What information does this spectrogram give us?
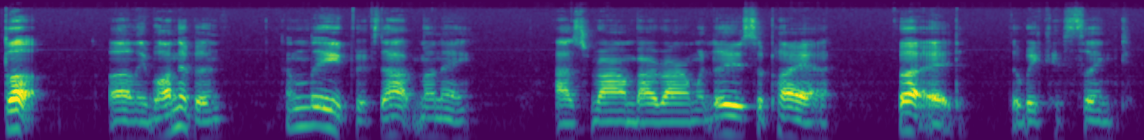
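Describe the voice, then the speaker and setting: Very low, slow-talking woman hosting a homemade quiz. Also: warm tone. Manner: halting, many ums and restarts. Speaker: game show host. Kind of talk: homemade game show parody.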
